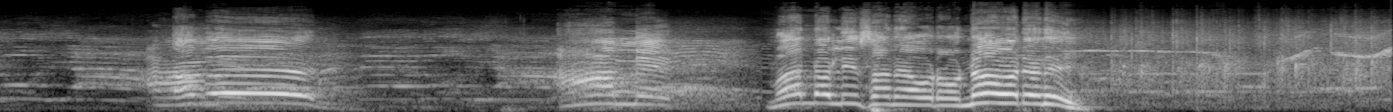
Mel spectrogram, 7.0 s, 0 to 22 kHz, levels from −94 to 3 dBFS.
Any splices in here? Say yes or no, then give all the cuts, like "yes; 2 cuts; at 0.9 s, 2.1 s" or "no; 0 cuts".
no; 0 cuts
